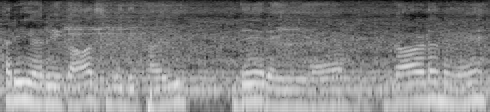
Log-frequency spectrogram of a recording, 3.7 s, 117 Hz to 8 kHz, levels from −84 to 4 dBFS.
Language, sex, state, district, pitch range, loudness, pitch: Hindi, male, Haryana, Charkhi Dadri, 140-170 Hz, -15 LUFS, 150 Hz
